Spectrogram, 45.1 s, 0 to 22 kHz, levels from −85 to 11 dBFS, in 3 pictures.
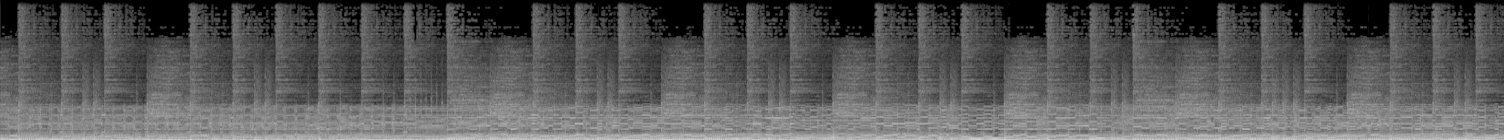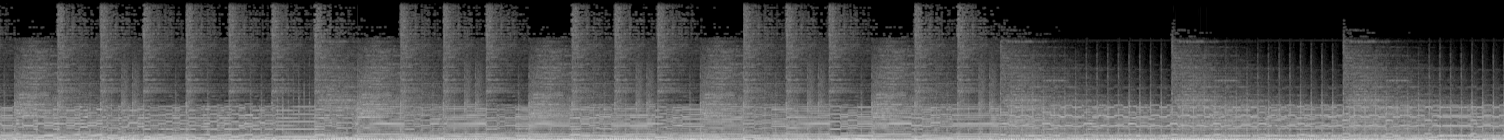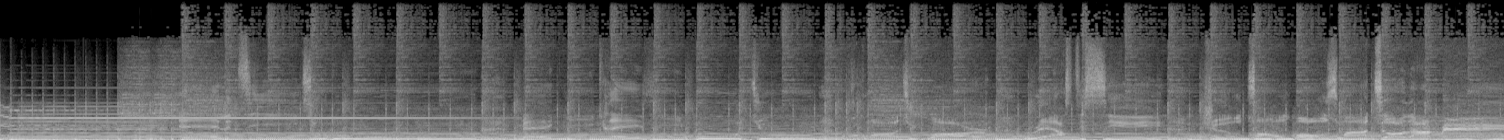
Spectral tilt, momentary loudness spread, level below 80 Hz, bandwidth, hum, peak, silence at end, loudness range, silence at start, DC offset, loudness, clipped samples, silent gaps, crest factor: -5 dB/octave; 4 LU; -18 dBFS; over 20 kHz; none; 0 dBFS; 0 s; 2 LU; 0 s; 0.2%; -12 LUFS; under 0.1%; none; 10 dB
